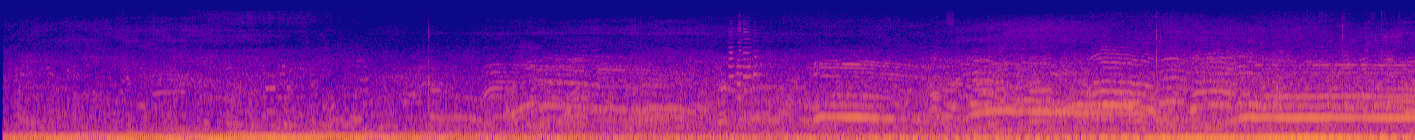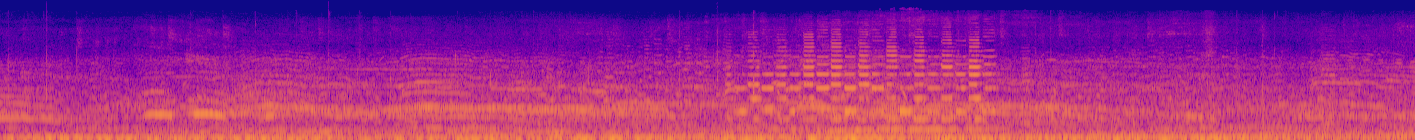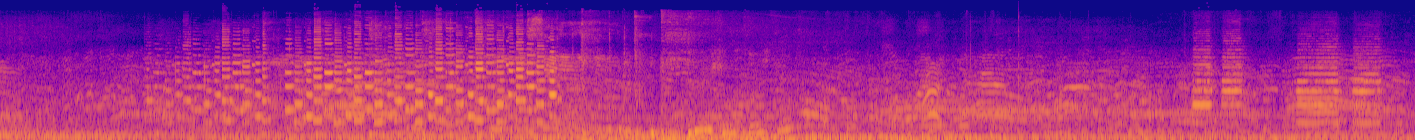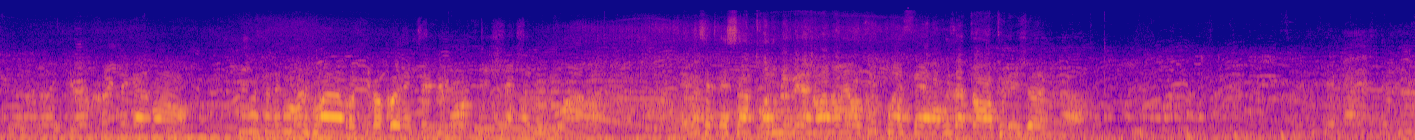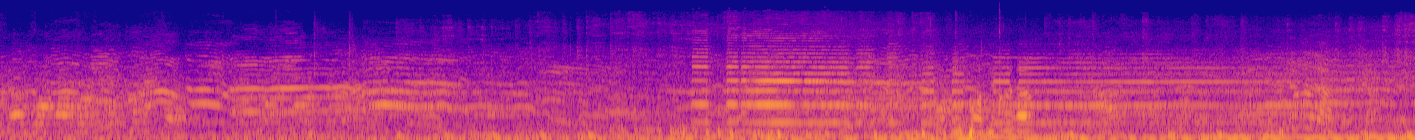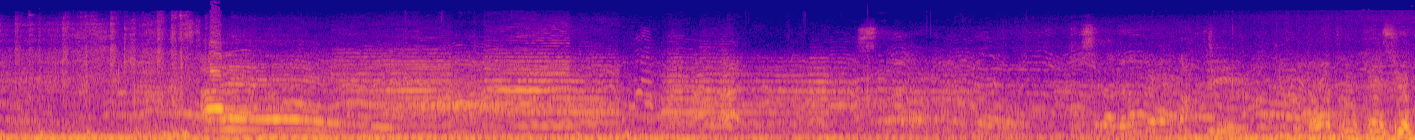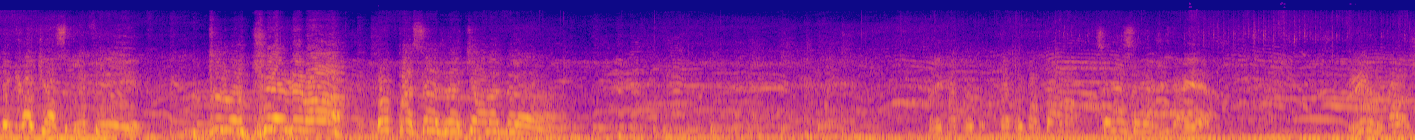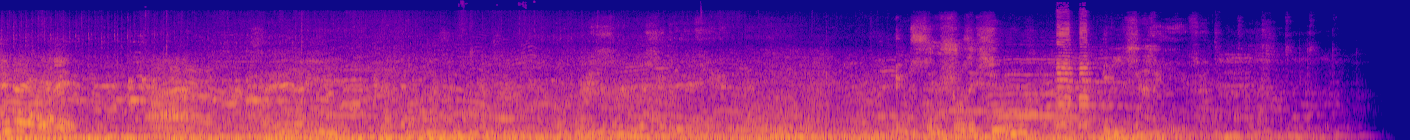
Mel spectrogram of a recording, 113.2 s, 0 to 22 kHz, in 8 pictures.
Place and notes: Luz Ardiden. Tour de France caravan
The Tour caravan. An advertising and promotional vehicle cavalcade that precedes the racing cyclists approx one hour before the actual race passes by
Sassis, France, 14 July 2011, 14:41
